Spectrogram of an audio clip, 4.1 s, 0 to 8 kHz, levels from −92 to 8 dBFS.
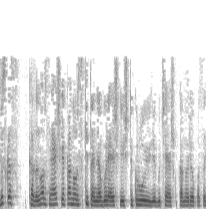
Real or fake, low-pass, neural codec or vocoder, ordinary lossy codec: fake; 7.2 kHz; vocoder, 22.05 kHz, 80 mel bands, WaveNeXt; MP3, 24 kbps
